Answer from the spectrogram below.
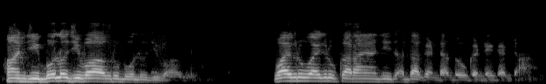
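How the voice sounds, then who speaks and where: A man teaching and explaining scripture in a slow, deliberate manner, slipping English phrases into his talk. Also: medium pitch, dark tone, no echo, lo-fi sound. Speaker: Gurbani teacher.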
